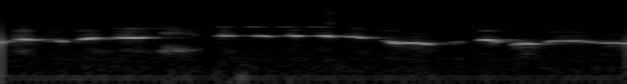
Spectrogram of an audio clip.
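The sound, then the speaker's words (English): A person whistles a short, wavering melody, the pure tone sliding between notes in several phrases with brief pauses, fairly clear, with no talking. “That was my audition for any whistling parts that might be open.”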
